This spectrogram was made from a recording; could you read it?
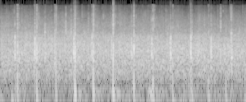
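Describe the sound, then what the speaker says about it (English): Brief round of audience applause after a conversation event, close, crisp individual claps standing out within steady clapping for about three seconds. "Can we just do the initial round of applause?"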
